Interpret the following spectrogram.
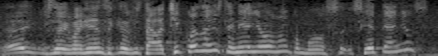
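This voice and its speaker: A man's voice: very high-pitched, animated, a little fast, soft background music. A middle-aged man, preaching a sermon as pastor in a conversational way, often checking in with "¿verdad?". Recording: long reverb of a hall.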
